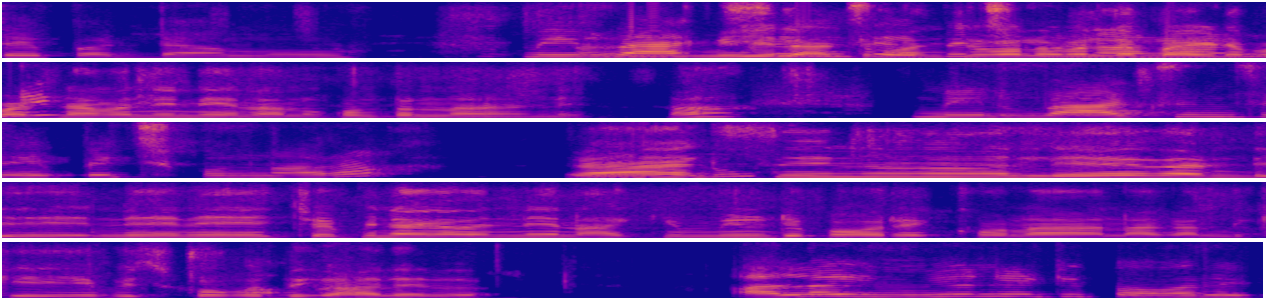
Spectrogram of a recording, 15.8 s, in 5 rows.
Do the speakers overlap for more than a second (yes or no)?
yes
